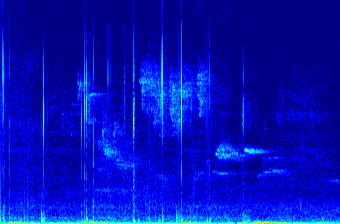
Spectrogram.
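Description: Small birds chirping in short high calls over a steady low rumble, with a few light clicks.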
